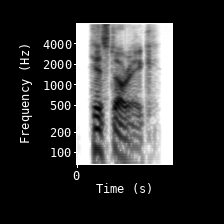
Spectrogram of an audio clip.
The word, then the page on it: historic: British English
